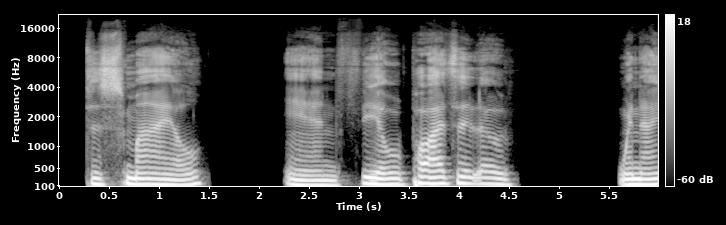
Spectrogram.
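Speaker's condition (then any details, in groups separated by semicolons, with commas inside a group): Parkinson's disease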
